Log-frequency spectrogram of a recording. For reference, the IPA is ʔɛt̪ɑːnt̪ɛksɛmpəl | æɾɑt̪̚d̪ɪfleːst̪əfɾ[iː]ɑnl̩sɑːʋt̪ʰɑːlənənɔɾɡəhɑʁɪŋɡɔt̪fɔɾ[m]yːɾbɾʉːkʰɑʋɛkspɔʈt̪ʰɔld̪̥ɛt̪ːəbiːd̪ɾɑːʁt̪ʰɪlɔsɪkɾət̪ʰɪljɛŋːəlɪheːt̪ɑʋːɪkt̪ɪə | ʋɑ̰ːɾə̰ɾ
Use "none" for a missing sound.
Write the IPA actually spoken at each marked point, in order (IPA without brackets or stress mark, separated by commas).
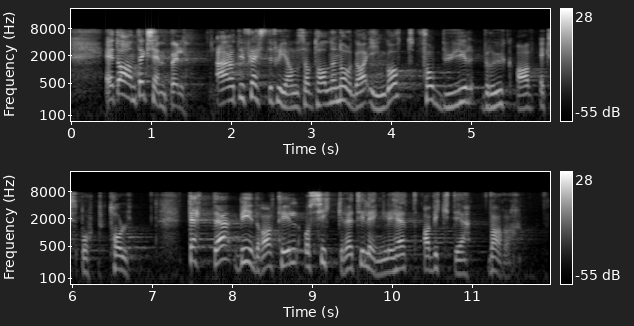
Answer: iː, b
